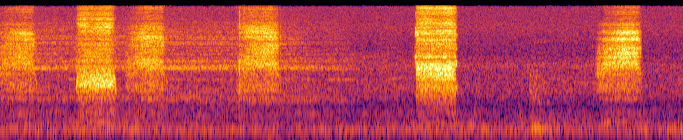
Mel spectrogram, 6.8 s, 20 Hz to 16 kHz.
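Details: Begging of nine 19-day-old barn owl chicks inside a chimney-side nest box at Ságvár, Hungary, live-cam recording: rasping, snore-like hisses of about half a second, six repeated irregularly against steady low background noise.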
